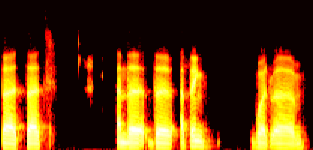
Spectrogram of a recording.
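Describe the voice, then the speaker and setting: A male interview host speaks from a video call. His voice is low and smooth, and he searches haltingly for his words. The audio is dry and narrow, like a phone line. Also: flat delivery, no room sound. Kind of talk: conversational interview.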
